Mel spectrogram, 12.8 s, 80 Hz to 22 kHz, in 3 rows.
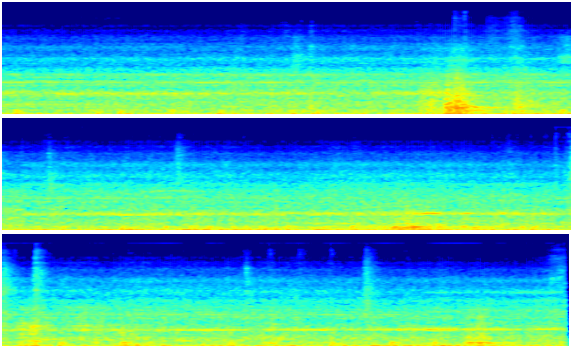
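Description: Electric express train (E261-series Saphir Odoriko) running, heard from inside the passenger car: a steady low rumble with one knock about three and a half seconds in. A steady whine joins the rumble soon after.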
